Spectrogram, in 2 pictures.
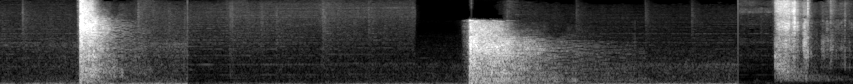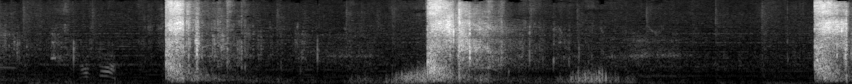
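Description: Hunters fire on wild boars outdoors, several loud, sharp gunshots cracking at irregular intervals, each followed by a ringing decay, with quieter background noise between the shots.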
